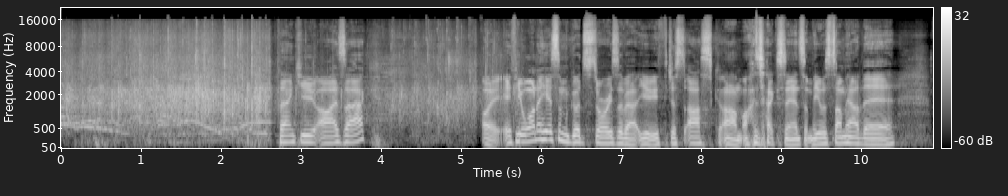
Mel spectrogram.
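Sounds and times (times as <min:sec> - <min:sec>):
audience applause welcoming a speaker at an event: 0:00.0 - 0:06.4
speech: 0:02.7 - 0:04.1, 0:05.3 - 0:10.8.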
